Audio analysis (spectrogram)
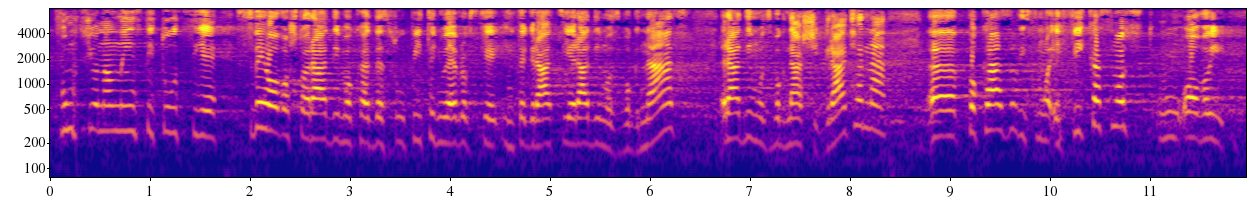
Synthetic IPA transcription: fuŋk̚t̪sio̞nalˠne̞inst̪it̪uːt̪sije̞ | sʋe̞o̞ʋo̞ʃt̪o̞ɾaːd̪imo̞kad̪asuːpiːt̪aɲue̞ʋɾo̞pske̞ʔint̪e̞ɡɾaːt̪sije̞ɾaːd̪imo̞zbo̞ɡnaːs | ɾaːd̪imo̞zbo̞ɡnaʃiɣɡɾad͡ʑana | po̞kaːzalismo̞e̞fikasno̞st̪uo̞ʋo̞j

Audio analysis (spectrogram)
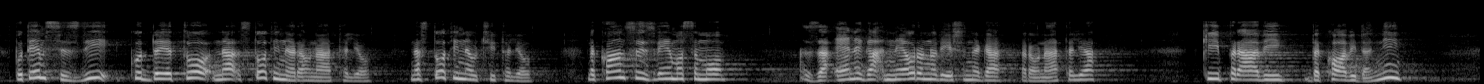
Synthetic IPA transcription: pɔt̪eːmsɛzd̪ikɔd̪̚d̪ajɛt̪oːnast̪oːt̪inɛɾawnaːt̪ɛljɛw | nast̪oːt̪inɛut͡ʃit̪ɛljɛw | nakɔnt̪suizʋeːmɔsamo | zaʔɛːnɛɡanɛwɾɐwnɔɾeːʃɛnɛɡaɾawnaːt̪ɛlja | kipɾaːʋid̪akɔːʋid̪ani

